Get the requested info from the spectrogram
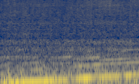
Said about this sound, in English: and I am in my car, driving, hands-free. Don't worry, don't get all in a pinch about how I'm driving.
